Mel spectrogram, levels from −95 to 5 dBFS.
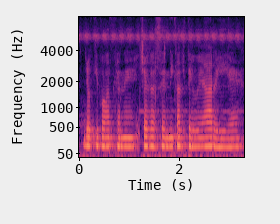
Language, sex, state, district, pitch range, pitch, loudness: Hindi, male, Uttar Pradesh, Hamirpur, 150-155 Hz, 150 Hz, -27 LUFS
